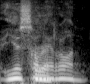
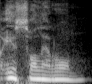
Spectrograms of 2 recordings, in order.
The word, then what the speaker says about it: Yves Saint Laurent: How can you pronounce YSL correctly? Yves Saint Laurent. Yves Saint Laurent. Oh, Yves Saint Laurent.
